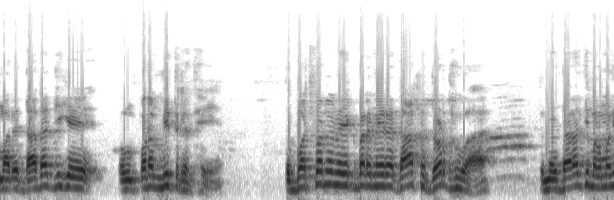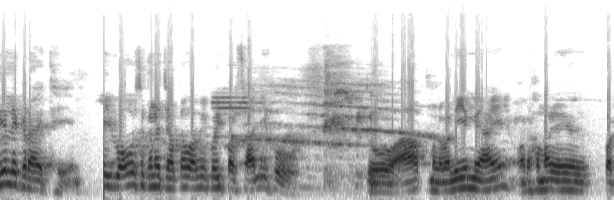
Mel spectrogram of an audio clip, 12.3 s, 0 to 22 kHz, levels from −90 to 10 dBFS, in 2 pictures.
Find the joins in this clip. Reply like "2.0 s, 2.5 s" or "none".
none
